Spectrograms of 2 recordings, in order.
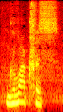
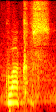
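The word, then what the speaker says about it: გვაქვს: Okay, this is very difficult to pronounce. Gv, a, k, v, s. Gv, kv, gwakus, gwakus.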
